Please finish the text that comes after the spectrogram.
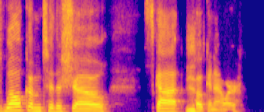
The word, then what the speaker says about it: Couchenour: Welcome to the show, Scott Pokenour.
